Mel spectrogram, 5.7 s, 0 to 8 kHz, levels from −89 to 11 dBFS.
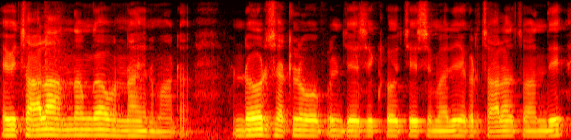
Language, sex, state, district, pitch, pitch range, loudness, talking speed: Telugu, male, Andhra Pradesh, Manyam, 105 Hz, 105-115 Hz, -18 LUFS, 155 wpm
